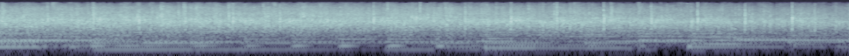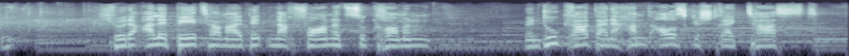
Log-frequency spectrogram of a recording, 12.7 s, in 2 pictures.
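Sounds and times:
applause: 0:00.0 - 0:08.4
speech: 0:07.2 - 0:12.6.

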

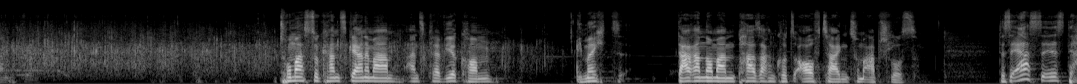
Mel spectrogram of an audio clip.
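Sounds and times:
audience applause: 0:00.0 - 0:05.8
speech: 0:02.8 - 0:05.0, 0:05.8 - 0:09.2, 0:10.0 - 0:10.7.

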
